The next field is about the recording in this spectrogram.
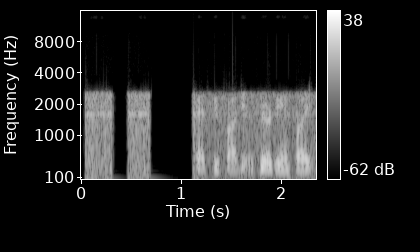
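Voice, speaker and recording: A man's voice: mid-range voice, wildly swooping pitch, a little slow. A man working as an air traffic controller, giving clipped instructions over a radio transmission. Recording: crackly narrow-band air traffic radio, heavy noise.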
